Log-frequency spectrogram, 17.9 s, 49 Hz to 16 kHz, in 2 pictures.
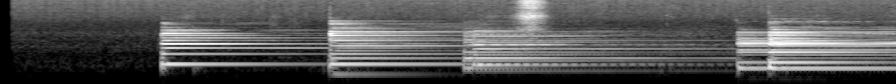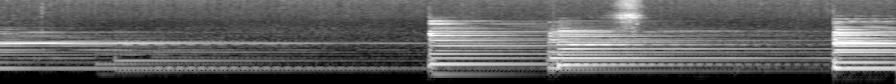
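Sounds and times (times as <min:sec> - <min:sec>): piano chords: 0:01.6 - 0:17.9
brief hiss: 0:05.0 - 0:05.7, 0:14.9 - 0:15.7.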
